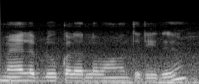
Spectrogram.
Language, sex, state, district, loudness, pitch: Tamil, female, Tamil Nadu, Chennai, -15 LUFS, 165 Hz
